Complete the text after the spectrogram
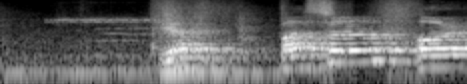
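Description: A young man speaks loudly and clearly, close by.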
